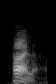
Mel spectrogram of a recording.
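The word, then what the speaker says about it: Keilah: Would you pronounce that for me? Kyla. Okay, I said it right.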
